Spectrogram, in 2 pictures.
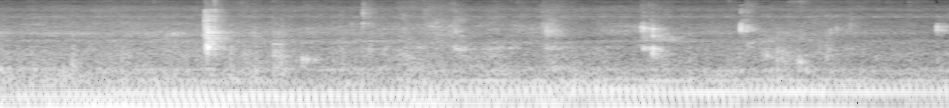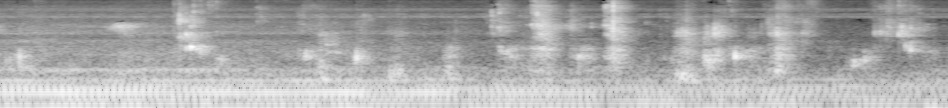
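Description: Close-miked mouth sounds of eating kottu roti: chewing with short wet clicks and crunches, more of them in the second half. A low steady hum sits under the chewing and fades out about two-thirds of the way through.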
